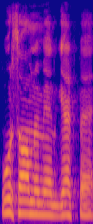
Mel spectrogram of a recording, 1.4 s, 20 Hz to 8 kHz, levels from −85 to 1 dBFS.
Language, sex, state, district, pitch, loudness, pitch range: Hindi, male, Bihar, Muzaffarpur, 150 Hz, -24 LUFS, 145-165 Hz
